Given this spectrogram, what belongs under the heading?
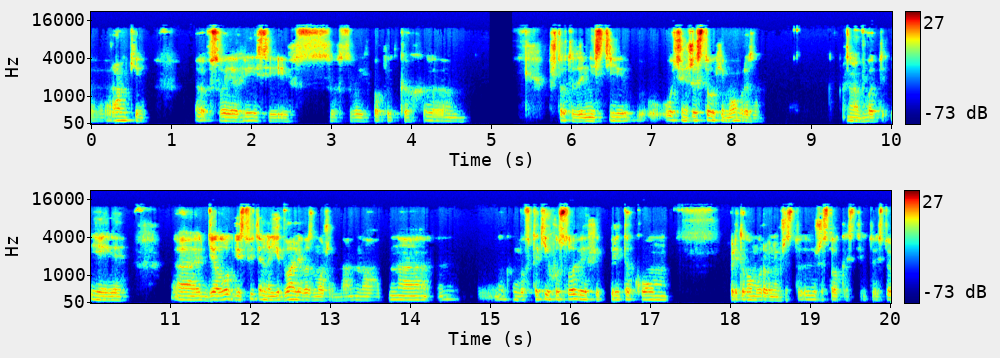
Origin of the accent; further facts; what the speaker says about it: Ukraine; я украинец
